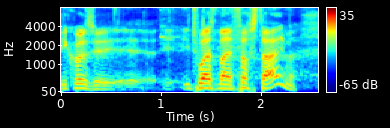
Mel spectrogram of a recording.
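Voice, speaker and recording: Fairly slow speech from a man, with noticeable noise in the background. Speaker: philosophy teacher, speaker. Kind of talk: Q&A after a lecture. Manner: halting.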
